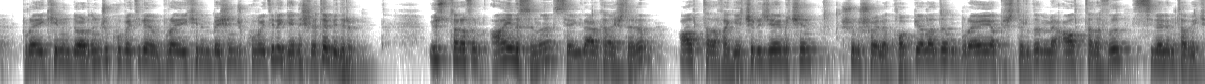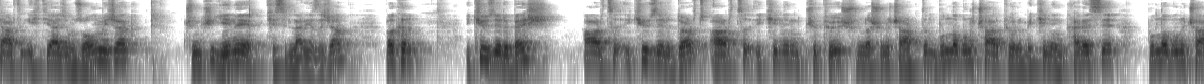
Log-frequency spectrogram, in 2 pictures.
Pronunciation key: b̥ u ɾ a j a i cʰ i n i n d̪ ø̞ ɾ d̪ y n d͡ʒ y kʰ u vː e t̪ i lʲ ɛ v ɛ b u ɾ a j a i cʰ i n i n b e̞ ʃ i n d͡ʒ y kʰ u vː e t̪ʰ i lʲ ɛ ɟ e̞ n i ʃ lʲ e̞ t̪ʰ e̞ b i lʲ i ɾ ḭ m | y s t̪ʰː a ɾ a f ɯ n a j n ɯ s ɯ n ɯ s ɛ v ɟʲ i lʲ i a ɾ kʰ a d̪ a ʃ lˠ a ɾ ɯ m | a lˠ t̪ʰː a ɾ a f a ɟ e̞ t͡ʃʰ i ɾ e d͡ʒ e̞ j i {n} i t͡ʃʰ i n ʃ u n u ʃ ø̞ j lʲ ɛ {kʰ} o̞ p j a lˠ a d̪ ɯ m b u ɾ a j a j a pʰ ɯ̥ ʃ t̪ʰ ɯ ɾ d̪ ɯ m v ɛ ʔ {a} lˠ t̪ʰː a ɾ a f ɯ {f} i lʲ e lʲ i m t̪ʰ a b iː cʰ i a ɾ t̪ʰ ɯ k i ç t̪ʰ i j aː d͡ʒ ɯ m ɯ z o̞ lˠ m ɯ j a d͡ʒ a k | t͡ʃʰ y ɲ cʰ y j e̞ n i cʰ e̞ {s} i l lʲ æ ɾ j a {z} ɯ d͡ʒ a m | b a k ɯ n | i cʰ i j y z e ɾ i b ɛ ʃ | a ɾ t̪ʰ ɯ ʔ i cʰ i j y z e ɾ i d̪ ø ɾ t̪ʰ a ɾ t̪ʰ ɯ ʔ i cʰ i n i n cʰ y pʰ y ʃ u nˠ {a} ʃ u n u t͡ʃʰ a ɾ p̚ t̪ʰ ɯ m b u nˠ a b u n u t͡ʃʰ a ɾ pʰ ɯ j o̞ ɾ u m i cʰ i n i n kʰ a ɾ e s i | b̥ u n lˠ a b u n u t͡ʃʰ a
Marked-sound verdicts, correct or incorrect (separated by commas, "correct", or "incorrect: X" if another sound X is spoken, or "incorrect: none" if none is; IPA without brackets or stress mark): incorrect: m, correct, correct, incorrect: s, correct, correct, correct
